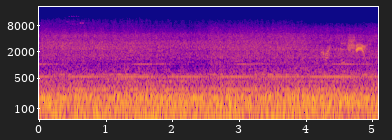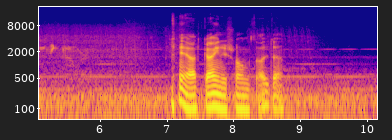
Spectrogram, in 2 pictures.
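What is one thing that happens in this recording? Energy weapons fire and crackle in short bursts.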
